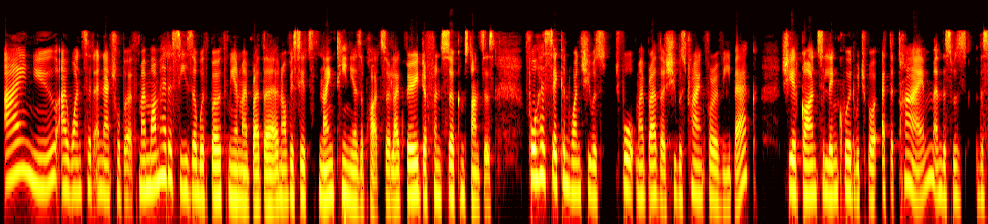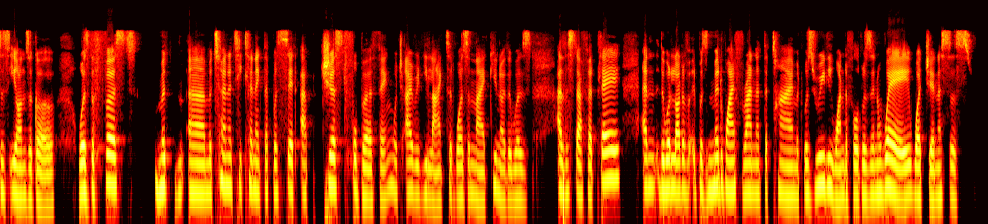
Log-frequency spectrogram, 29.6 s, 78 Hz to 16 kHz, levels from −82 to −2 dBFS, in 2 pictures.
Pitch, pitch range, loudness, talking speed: 165 Hz, 150-180 Hz, -20 LUFS, 230 wpm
